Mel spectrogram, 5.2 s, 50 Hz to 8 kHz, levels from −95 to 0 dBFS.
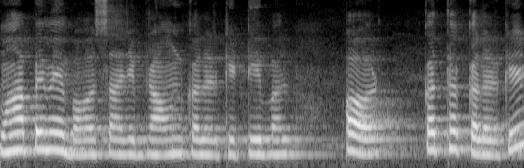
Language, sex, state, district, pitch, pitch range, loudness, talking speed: Hindi, female, Uttar Pradesh, Etah, 225 Hz, 220-270 Hz, -17 LUFS, 150 wpm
